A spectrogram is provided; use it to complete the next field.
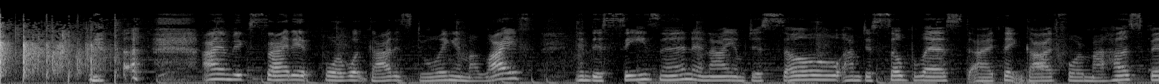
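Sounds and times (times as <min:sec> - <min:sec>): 
hand clapping: 0:00.0 - 0:01.5
speech: 0:00.9 - 0:01.2, 0:02.0 - 0:11.5.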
